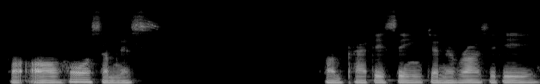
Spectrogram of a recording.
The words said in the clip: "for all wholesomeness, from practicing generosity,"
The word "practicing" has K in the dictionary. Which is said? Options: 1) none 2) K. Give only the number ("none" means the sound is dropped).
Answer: 1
